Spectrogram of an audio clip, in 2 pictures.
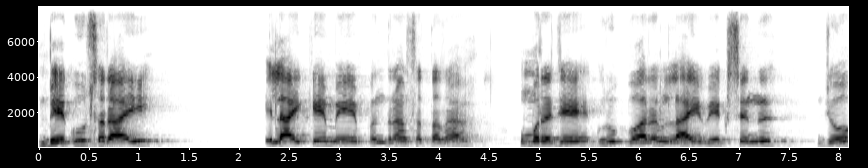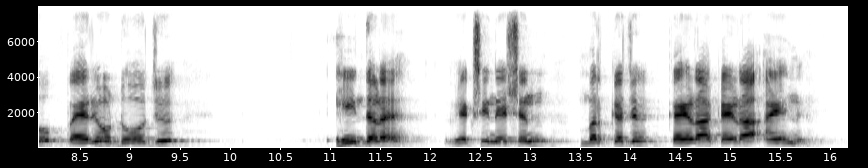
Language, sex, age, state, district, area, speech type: Sindhi, male, 60+, Gujarat, Kutch, rural, read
